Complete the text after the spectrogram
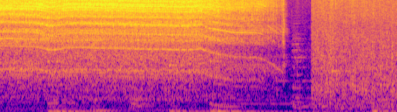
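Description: An electric drill whines steadily, then winds down.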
